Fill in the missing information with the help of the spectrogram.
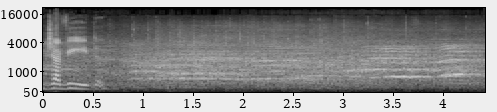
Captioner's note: audience cheering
